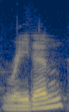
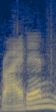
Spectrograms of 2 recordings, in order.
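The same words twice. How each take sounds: First: The name is said with an English pronunciation. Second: The name is said with a Japanese pronunciation. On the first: "for like Western pronunciation" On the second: "the Japanese pronunciation will be Raiden"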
